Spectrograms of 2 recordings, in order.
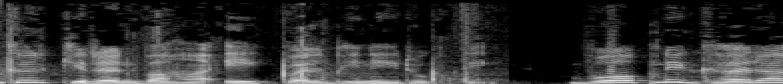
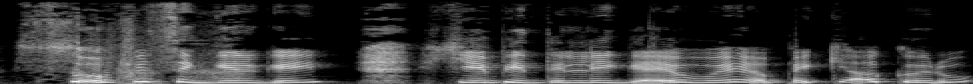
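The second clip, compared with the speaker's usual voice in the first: higher, distressed answer; tearful helplessness; 5 semitones higher than usual. Acted. Mother telling neighbour of the fall, helpless and tearful. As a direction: let the worry push the voice up. Frightened mother explains injury.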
